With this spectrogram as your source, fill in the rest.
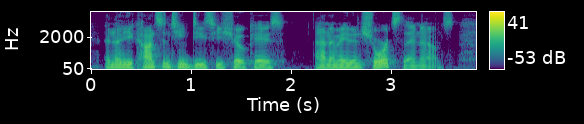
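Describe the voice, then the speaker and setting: A man with a plain, everyday voice at a medium pitch, on a very clean recording with a silent background. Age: 30s. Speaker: YouTube podcast host reviewing animated movies. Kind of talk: live reaction stream. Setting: live stream.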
